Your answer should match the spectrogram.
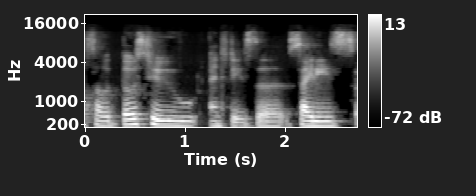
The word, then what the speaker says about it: CITES: CITES.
